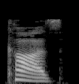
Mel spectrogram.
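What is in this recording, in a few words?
"caws", British English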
